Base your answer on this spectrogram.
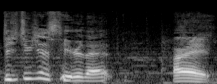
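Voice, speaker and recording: A man's voice: high voice, very animated, measured pace, music in the background. A man co-hosting a podcast in casual, opinionated chat, speaking in a rambling, hesitant way full of filler "like"s. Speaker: podcast co-host.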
